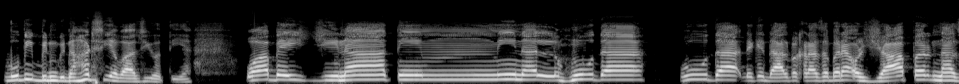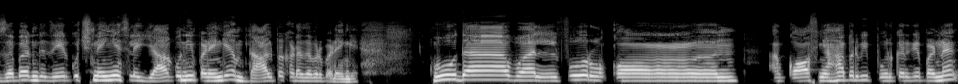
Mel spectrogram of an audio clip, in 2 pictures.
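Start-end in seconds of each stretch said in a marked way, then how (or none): 2.5-7.4 slow melodic Quran chanting; Quran recitation. Acted. 13.9-17.0 slow melodic Quran chanting; Quran recitation. Acted.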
